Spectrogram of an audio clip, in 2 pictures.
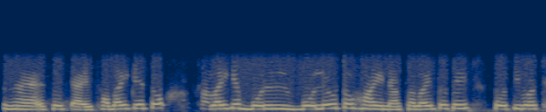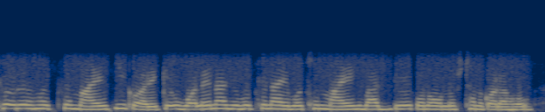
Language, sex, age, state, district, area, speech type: Bengali, female, 30-45, West Bengal, Bankura, urban, conversation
